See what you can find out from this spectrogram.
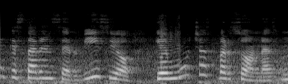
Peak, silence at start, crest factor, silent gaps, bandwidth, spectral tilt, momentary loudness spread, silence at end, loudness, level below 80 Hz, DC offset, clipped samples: -4 dBFS; 0 s; 16 dB; none; 11 kHz; -6.5 dB/octave; 5 LU; 0 s; -21 LUFS; -46 dBFS; under 0.1%; under 0.1%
